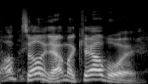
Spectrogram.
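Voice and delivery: put-on high Southern cowboy accent. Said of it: "Can you do a Southern accent?".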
